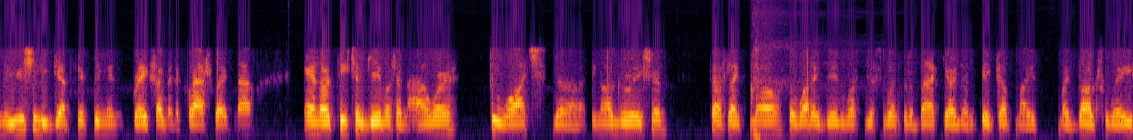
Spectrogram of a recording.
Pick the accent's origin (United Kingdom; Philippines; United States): Philippines; moved away; I grew up in the Philippines, you know, came here, joined the military, served 20 years.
